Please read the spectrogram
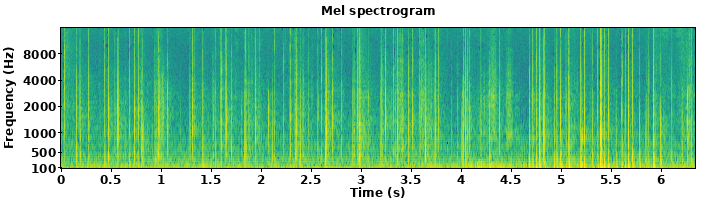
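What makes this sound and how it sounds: Long nails tap and scratch a small, thin, flat, sealed printed plastic sticker packet, making rapid dry ticks and crinkly scratches over a steady low hum. The tapping grows louder and denser near the end before easing off.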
